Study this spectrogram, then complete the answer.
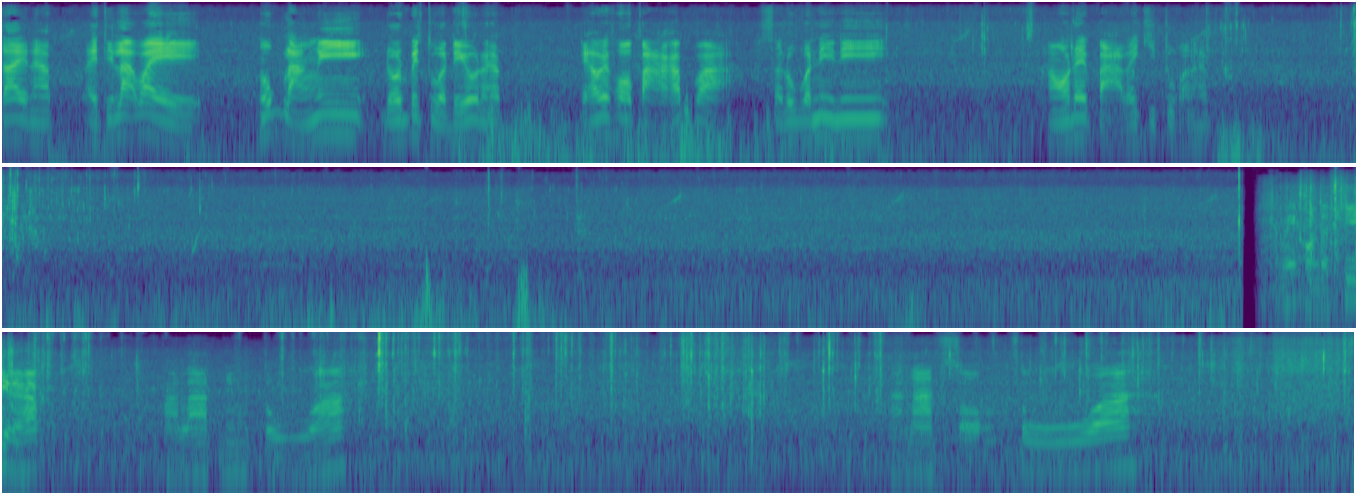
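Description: A young man talks animatedly close to the microphone.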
